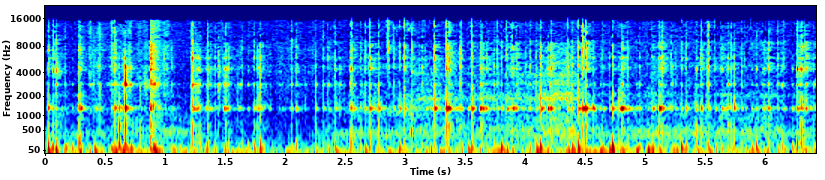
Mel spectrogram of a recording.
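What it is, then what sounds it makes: Wooden rainstick. A long hollow wooden rainstick, painted orange with dot-art designs, is held upright in both hands while fingertips tap and scratch along its surface. Dense, rapid clicks and scrapes are heard, and the filling inside rattles, with a faint steady ringing tone above.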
